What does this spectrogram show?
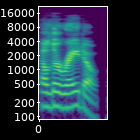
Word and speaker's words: El Dorado: a funny encounter in El Dorado El Dorado it's a unique Arkansas pronunciation rhymes with tornado is how you remember it okay yeah the operator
